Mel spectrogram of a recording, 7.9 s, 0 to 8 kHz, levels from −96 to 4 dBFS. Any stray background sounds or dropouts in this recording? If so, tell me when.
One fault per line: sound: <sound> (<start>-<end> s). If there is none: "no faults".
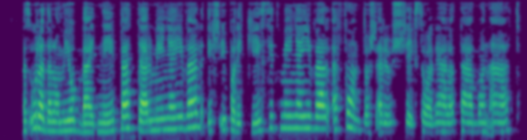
no faults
